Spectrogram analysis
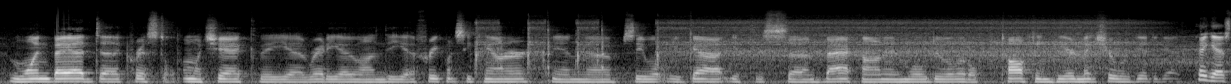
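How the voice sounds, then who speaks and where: Man, middle-aged, monotone delivery, halting casual tutorial, thinking aloud, noticeably noisy recording. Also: medium pitch. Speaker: host of radio repair videos. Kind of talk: casual hands-on electronics tutorial. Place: indoor workbench. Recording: clear background noise.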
